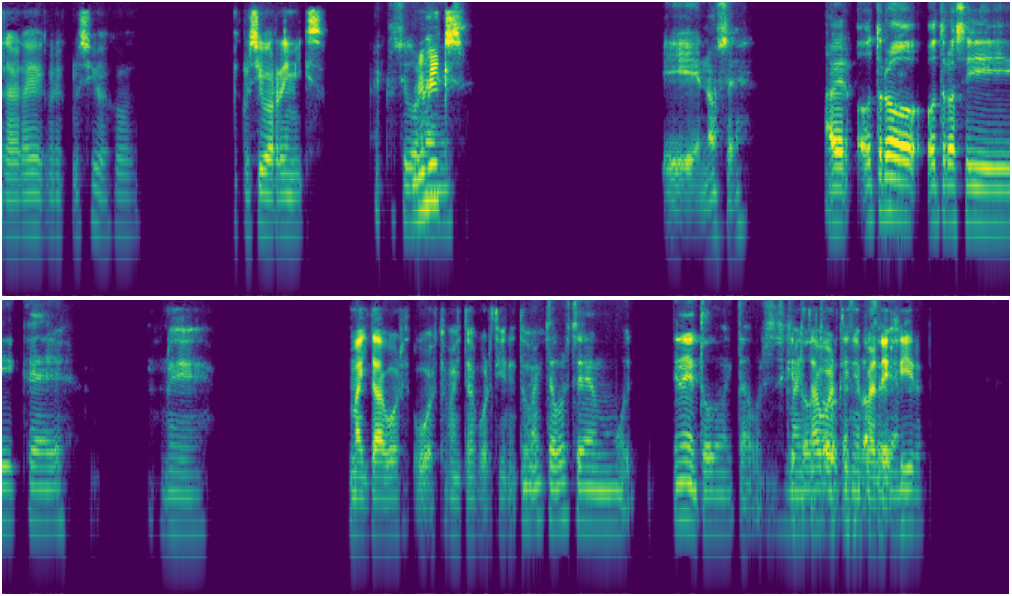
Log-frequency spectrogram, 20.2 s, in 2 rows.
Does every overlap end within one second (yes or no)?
no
